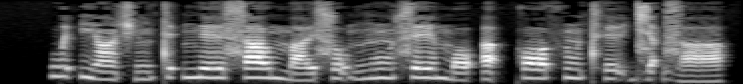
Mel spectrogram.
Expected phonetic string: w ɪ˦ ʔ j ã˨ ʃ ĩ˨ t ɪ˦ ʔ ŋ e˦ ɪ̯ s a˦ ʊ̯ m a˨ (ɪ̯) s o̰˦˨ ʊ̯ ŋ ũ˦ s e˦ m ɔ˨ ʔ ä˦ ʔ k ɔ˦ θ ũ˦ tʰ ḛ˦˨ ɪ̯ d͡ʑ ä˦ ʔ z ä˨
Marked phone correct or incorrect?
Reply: correct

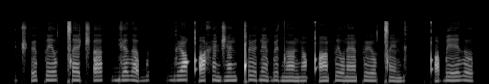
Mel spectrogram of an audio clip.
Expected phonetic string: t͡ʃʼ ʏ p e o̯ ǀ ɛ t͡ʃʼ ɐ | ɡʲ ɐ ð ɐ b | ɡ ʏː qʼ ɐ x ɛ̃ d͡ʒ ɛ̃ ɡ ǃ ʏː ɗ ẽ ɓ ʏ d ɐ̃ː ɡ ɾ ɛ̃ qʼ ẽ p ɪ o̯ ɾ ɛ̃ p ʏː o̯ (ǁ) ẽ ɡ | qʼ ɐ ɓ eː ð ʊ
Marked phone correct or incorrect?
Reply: incorrect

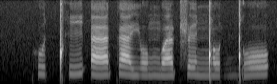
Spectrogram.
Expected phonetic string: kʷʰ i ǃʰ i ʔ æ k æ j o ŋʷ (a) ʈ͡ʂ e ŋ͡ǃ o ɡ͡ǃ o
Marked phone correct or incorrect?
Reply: incorrect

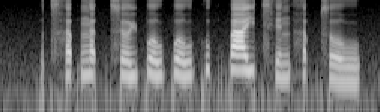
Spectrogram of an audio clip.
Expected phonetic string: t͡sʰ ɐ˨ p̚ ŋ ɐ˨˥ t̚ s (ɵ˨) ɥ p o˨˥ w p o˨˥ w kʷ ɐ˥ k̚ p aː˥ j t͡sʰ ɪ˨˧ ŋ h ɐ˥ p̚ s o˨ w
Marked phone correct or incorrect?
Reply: incorrect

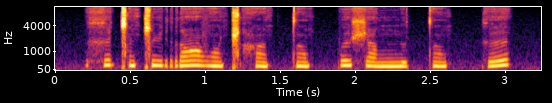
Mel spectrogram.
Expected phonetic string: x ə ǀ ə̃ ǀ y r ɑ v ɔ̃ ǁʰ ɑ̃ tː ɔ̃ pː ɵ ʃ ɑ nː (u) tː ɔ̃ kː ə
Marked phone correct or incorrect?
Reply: correct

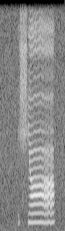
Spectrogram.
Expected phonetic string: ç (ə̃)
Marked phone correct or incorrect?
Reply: incorrect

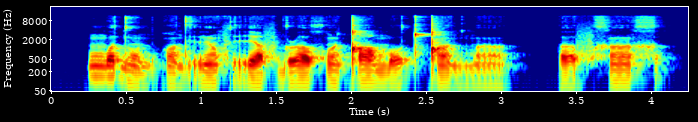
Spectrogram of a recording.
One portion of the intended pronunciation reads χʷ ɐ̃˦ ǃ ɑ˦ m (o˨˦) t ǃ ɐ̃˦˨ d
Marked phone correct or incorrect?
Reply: correct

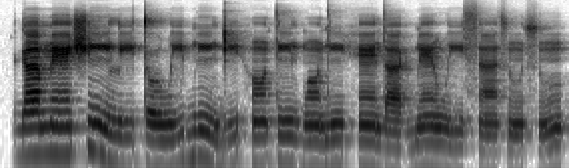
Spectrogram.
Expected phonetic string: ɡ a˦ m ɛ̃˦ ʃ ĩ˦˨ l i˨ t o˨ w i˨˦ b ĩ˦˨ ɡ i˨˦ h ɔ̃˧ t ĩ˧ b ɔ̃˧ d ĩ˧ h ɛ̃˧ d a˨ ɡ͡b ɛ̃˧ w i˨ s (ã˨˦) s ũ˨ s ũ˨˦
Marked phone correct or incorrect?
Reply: incorrect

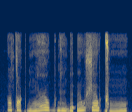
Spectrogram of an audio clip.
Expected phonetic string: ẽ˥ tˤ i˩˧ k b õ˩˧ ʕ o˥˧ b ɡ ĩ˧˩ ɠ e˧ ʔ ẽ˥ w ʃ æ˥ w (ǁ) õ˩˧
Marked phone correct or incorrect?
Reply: correct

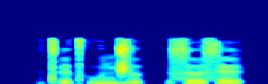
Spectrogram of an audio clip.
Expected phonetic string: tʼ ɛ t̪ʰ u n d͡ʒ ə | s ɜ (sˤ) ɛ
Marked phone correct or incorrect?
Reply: incorrect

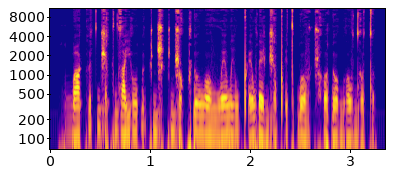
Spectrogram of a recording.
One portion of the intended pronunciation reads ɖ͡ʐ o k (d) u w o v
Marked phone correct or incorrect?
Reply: incorrect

